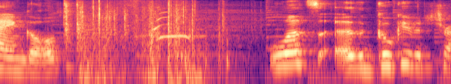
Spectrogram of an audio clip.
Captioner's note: squeak-scream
